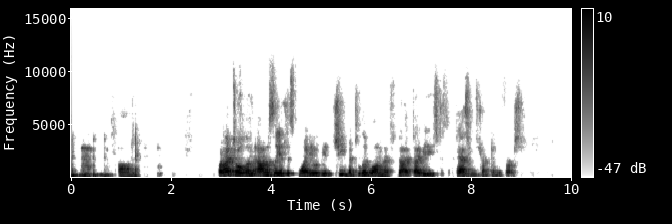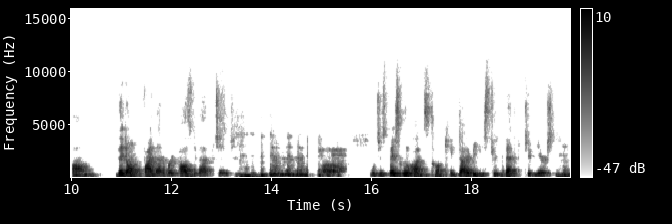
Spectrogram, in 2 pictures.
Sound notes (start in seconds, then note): 0.0 chuckling; 13.4 chuckling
